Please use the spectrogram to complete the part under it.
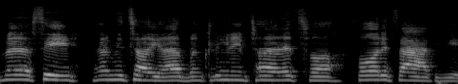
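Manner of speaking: rough, rasping, raspy voice. Retelling what a boss at the hotel said: imitating a boss with a raspy voice. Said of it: "my boss at the hotel talked like that".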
